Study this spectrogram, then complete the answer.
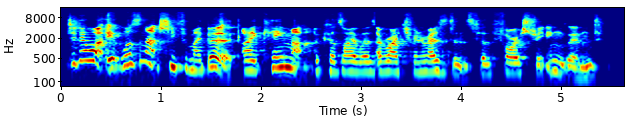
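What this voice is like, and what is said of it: Southern English accent. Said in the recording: “As you can tell from my accent, I am very southern.”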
